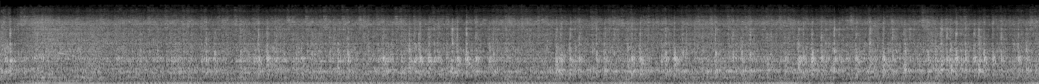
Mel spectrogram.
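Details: VAZ 2101 (Lada) petrol engine running rough with steady metallic rattle and knocking throughout; cause unknown.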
